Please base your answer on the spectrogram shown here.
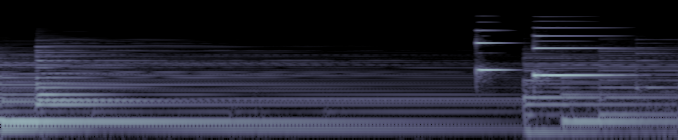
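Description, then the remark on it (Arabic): A doorbell chimes at night with a long, ringing tone that slowly fades, followed near the end by a bright two-note ding-dong, loud with no voices. “إيه، مين عم يدق علينا بهالليل؟”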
